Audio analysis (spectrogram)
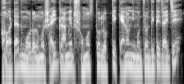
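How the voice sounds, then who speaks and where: A man playing a gossipy, easily tempted, food-loving village man in a cartoon, with a slightly husky, exclamatory delivery. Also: medium pitch, fairly even intonation, fairly quick, darkish tone, no echo, natural voice. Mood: reluctant. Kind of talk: Bengali cartoon voice acting. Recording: music bed under the voice.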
